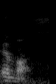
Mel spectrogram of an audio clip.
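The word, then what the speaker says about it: en masse: is improved n mass it's called amos pronunciation is ms what's this meaning it's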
